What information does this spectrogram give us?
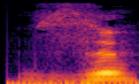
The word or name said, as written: z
